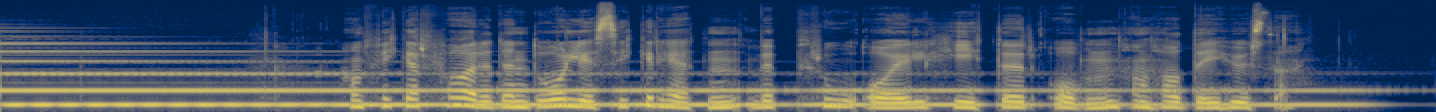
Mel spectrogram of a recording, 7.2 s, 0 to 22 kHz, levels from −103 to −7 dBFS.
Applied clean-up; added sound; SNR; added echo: neural mask model RNNoise.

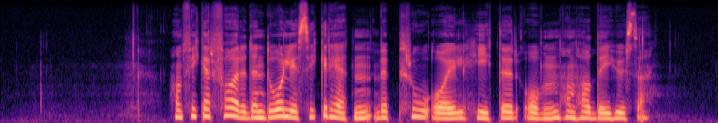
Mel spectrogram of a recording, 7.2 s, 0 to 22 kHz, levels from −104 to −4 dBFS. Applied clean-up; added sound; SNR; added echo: none; none; none; none.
